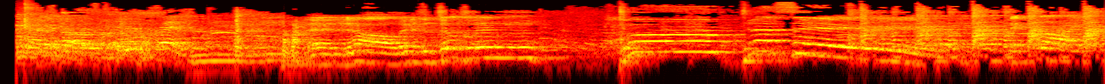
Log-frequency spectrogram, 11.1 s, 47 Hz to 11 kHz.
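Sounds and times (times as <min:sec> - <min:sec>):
crowd chatter: 0:00.2 - 0:11.0.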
